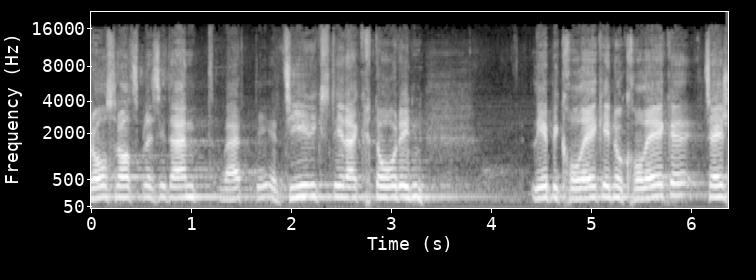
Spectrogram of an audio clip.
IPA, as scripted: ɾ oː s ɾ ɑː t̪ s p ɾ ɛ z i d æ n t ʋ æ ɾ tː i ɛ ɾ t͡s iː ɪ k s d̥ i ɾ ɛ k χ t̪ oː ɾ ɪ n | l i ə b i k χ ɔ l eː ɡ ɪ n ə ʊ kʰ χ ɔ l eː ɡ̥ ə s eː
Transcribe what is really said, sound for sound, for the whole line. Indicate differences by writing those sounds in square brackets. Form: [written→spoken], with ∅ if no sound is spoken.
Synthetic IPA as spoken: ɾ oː s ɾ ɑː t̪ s p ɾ ɛ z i d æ n t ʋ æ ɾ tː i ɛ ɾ t͡s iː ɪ k s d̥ i ɾ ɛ k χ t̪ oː ɾ ɪ n | l i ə b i k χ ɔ l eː ɡ ɪ n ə ʊ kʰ χ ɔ l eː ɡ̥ ə [s→t͡s] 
